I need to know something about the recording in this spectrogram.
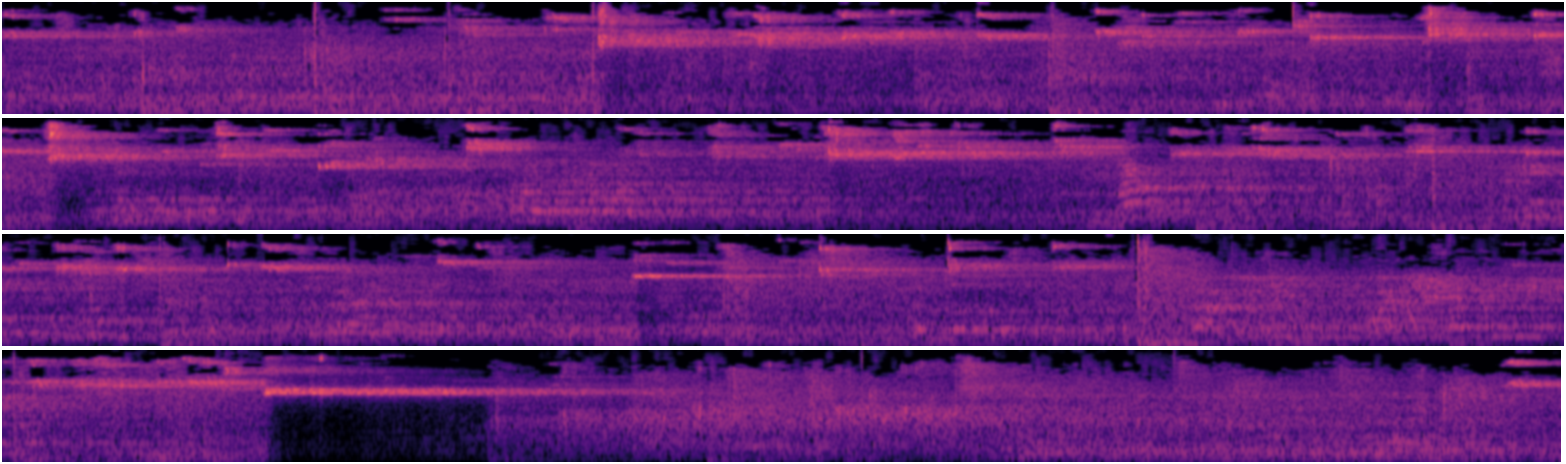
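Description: A basketball bouncing repeatedly on a gym floor during play, with players' voices echoing in a large sports hall. A short, high, steady whistle tone sounds near the end.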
